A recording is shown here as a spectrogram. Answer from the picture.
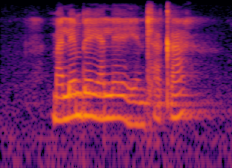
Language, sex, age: Tsonga, female, 20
